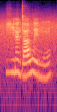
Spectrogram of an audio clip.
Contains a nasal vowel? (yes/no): yes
